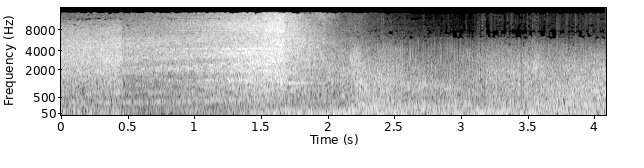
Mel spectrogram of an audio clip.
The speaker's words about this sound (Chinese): 在一片震耳欲聋的爆炸声中，木星的磁场消失了，顿时身边所有的星球互相碰撞，发出巨大的骇人的声响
